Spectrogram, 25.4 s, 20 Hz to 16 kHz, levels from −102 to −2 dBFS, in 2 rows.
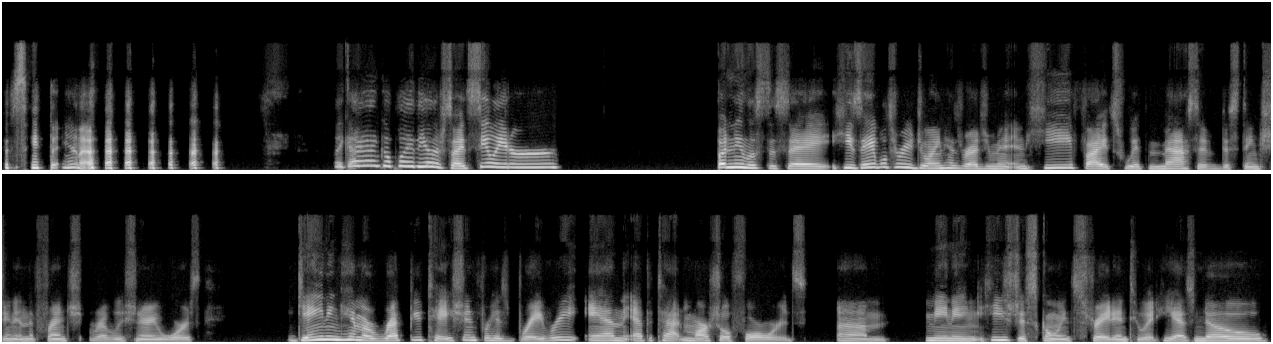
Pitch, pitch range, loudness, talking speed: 210 Hz, 185-270 Hz, -27 LUFS, 135 wpm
